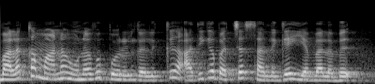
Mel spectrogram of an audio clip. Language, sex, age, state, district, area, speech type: Tamil, female, 18-30, Tamil Nadu, Salem, urban, read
